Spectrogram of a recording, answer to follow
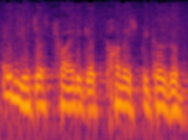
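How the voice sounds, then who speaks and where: A man's voice: mid-range voice, fast, dark tone, slight background noise, close to an everyday voice. An actor playing a worried husband who urges his wife to see a doctor, in a 1970s radio drama, with an insistent manner. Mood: pleading. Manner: pleading, insistent. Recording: dull old radio broadcast.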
